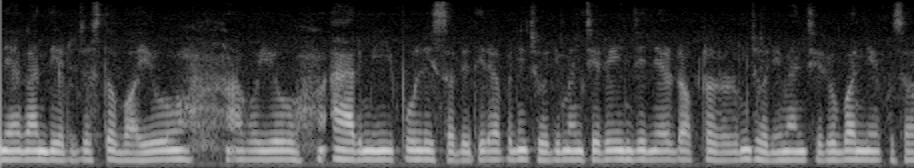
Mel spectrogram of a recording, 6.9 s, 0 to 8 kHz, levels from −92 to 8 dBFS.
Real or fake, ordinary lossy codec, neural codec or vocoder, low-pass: real; none; none; none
